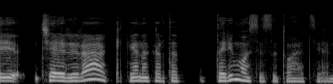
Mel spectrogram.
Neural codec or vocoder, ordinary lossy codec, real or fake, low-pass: vocoder, 44.1 kHz, 128 mel bands, Pupu-Vocoder; AAC, 48 kbps; fake; 10.8 kHz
